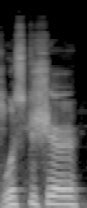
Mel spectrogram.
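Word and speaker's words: Worcestershire: to pronounce the ingredients it's not worest it's worershir thank you guys are awesome go wish Sure.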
